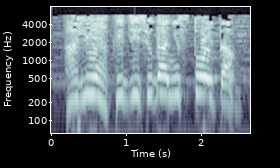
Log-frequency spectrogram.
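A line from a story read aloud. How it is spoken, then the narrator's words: Shouting. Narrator (Russian): кричала Танюшка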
